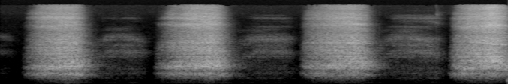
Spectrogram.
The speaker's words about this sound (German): Und tief ausatmen, vollständig leer atmen, dann Uddiyana Bandha einziehen, Bauch zieht ein.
